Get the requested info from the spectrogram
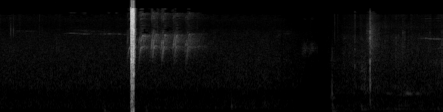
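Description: A sharp, loud click about a second in, followed at once by a small bird's quick run of about five high chirps. A few soft ticks come later over a faint outdoor background.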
